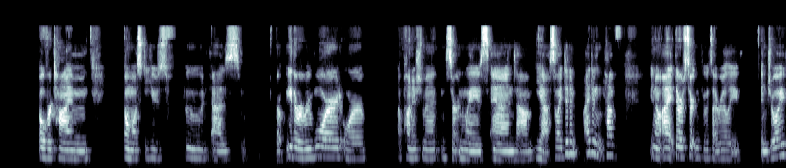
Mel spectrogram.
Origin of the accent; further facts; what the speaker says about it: New York City, New York, United States; I'm born and raised in Brooklyn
